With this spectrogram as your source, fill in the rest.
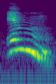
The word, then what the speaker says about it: M: एम को एम। अब कभी कभी हमें सिखा दिया जाता कि यम है, ये यम नहीं है, यम तो कुछ अलग हो जाएगा, ये है एम, ऐसा एम।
